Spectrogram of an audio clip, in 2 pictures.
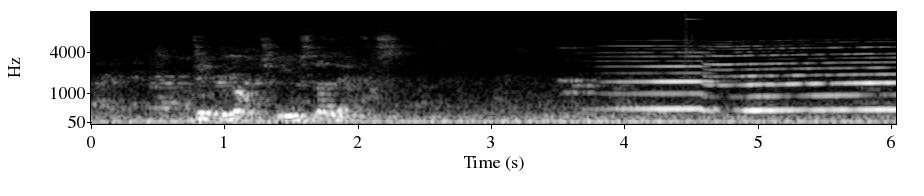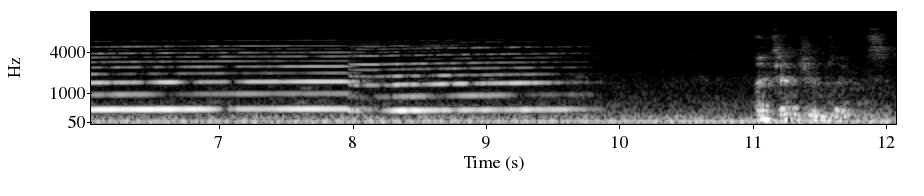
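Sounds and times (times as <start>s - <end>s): fire alarm alert tone: 3.5s - 9.8s.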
